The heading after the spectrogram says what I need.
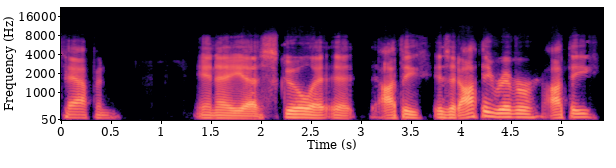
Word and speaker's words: Athi: So the research that I did on this fire, this happened in a school at Athi. Is it Athi River? Athi? Am I pronouncing that right?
